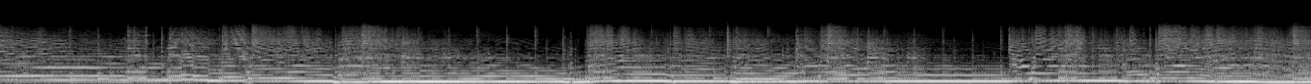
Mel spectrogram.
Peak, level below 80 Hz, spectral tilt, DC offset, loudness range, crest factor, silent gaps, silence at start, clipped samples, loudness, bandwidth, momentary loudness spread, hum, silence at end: -4 dBFS; -48 dBFS; -9.5 dB/octave; under 0.1%; 3 LU; 10 dB; none; 0 s; under 0.1%; -16 LUFS; 6 kHz; 7 LU; none; 0 s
